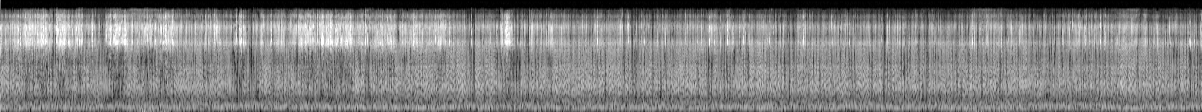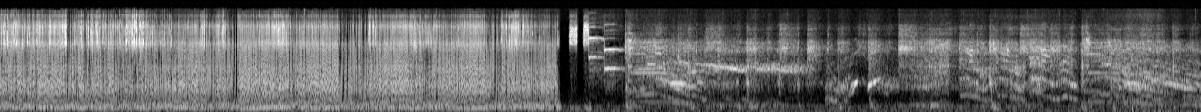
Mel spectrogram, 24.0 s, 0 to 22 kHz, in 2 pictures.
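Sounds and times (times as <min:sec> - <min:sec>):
static hiss: 0:00.0 - 0:17.7.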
